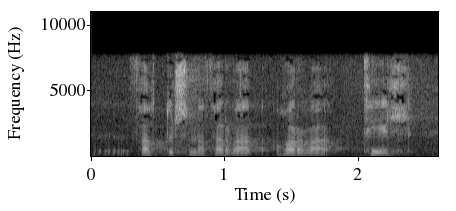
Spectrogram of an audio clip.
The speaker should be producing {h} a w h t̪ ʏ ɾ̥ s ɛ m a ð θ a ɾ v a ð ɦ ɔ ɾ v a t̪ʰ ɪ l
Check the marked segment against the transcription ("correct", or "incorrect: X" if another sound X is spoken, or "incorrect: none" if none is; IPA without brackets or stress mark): incorrect: θ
